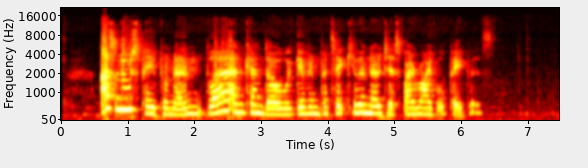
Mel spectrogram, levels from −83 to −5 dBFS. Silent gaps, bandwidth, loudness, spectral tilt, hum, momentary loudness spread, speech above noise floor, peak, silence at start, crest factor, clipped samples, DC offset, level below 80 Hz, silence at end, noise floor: none; 15.5 kHz; -13 LUFS; -4 dB/octave; none; 11 LU; 39 dB; 0 dBFS; 0.6 s; 14 dB; under 0.1%; under 0.1%; -52 dBFS; 1.15 s; -52 dBFS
